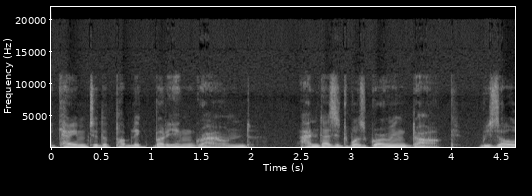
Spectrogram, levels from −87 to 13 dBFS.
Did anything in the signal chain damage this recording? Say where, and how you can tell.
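Yes. Gain pumping runs through the whole speech clip: the room noise, about 37 dB below the speech, swells in each pause and ducks by roughly 5 dB under every loud syllable. This likely comes from excessive input gain driving a fast limiter at capture.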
